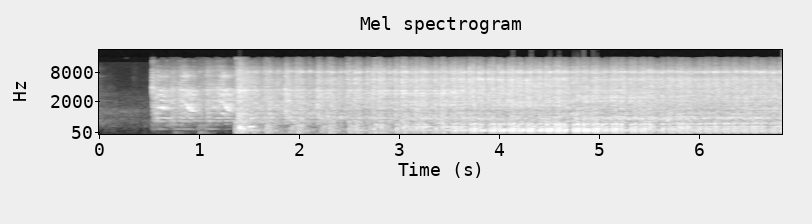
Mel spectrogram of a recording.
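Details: Ducati Hypermotard 1100 S after four-year rebuild, oil just topped up: starter whirs, V-twin catches and settles into lumpy even idle with usual dry-clutch rattle; no leaks seen; sounds healthy.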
